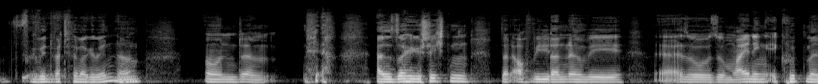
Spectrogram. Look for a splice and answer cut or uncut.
cut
